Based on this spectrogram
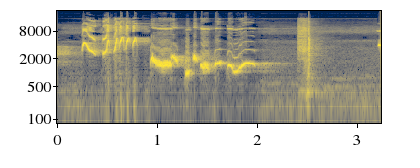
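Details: Masteran song of a white-rumped shama to goad other shamas: quick high chattering notes, then lower swooping whistled slurs, a sharp click and a final brief high note.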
